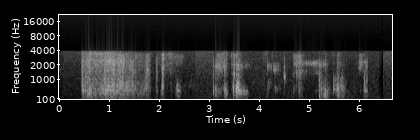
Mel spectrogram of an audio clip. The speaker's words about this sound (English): Okay, sorry about that. I had to blow my nose.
